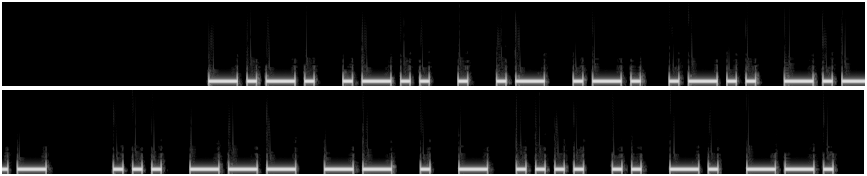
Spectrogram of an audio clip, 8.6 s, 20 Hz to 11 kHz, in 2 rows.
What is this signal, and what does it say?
Morse code, heard as a keyed tone, about 25 wpm, 700 Hz. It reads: CLEARLY SOMETHING
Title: Sentences from Top 1300 Words 25wpm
